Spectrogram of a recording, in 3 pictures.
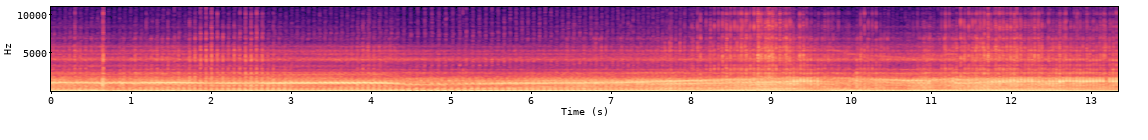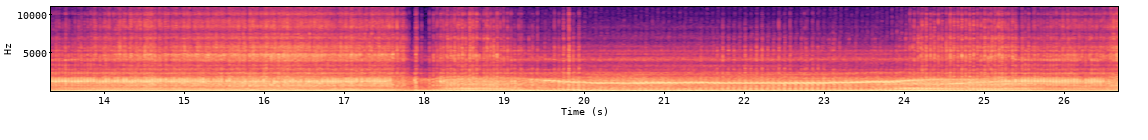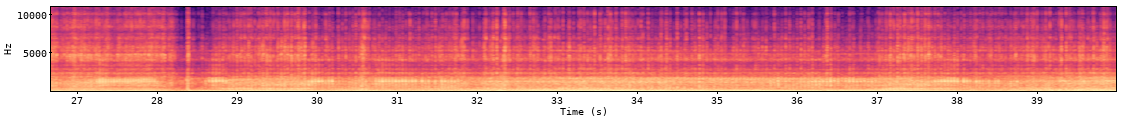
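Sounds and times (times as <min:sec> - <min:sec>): engine whine: 0:00.0 - 0:39.9
motorcycle engine running: 0:00.0 - 0:39.9.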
